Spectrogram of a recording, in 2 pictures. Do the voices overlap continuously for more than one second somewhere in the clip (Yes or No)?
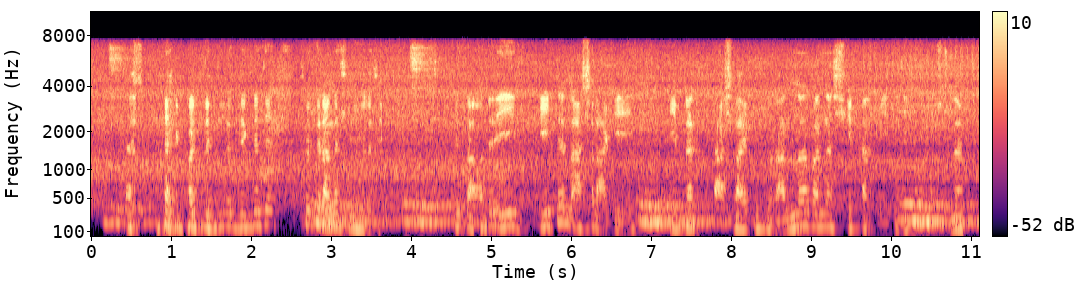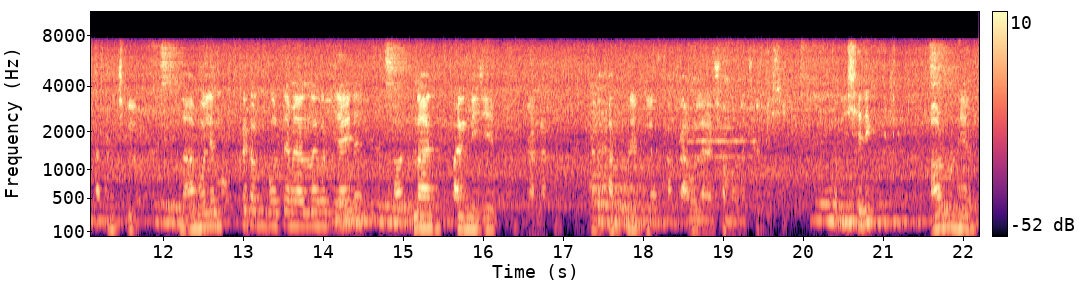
No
